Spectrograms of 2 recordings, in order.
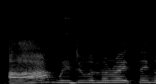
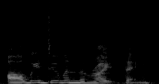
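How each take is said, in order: First: "Ah" wide open and higher, for are; Boston ah. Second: "are" as a rounded aw with no R; New York aw. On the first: Teacher shows the mistake to avoid, Boston ah. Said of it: "sounds a little bit more like Boston". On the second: Teacher models the practice line, New York aw. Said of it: "So aw". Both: Shown as a demonstration.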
